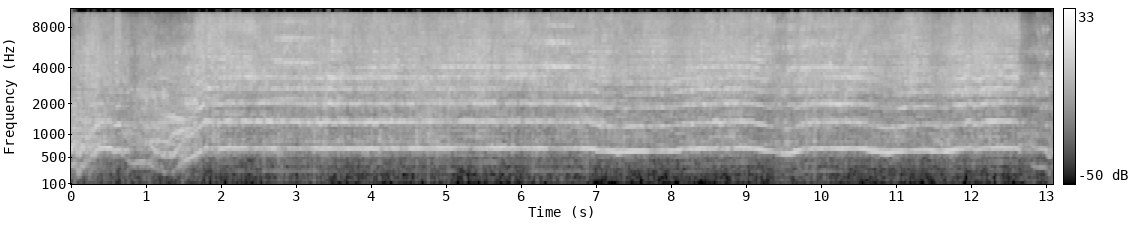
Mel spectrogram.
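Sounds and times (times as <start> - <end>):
race car engine at high revs: 0.0 - 13.0
tyres spinning on asphalt: 0.0 - 13.0.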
